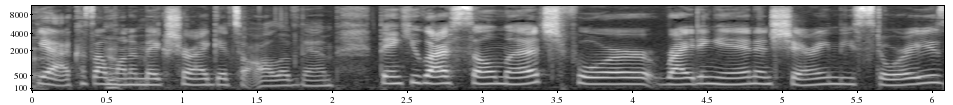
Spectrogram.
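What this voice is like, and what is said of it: Hoarse, fading voice. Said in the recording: “I'm starting to lose my voice. I don't know if you can hear it. ... I'm starting to lose my voice and it's getting really hoarse.”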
